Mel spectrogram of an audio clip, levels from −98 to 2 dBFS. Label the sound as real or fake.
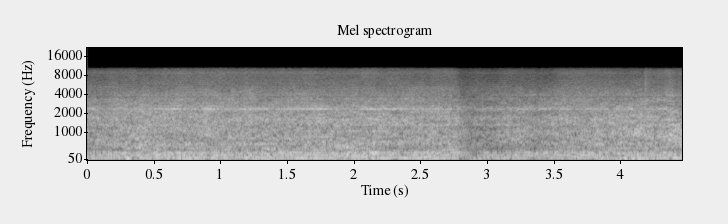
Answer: fake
